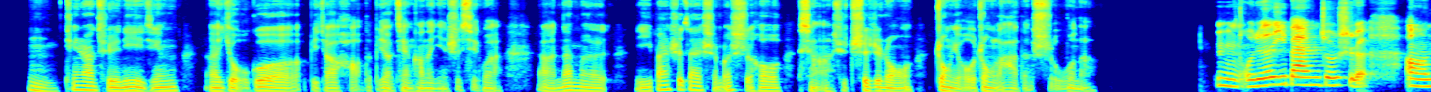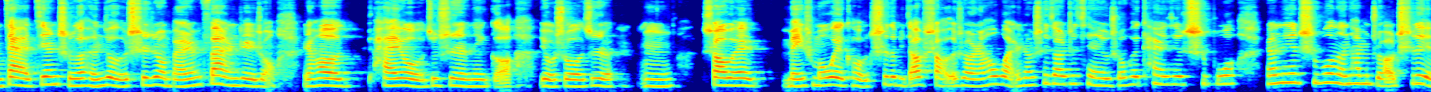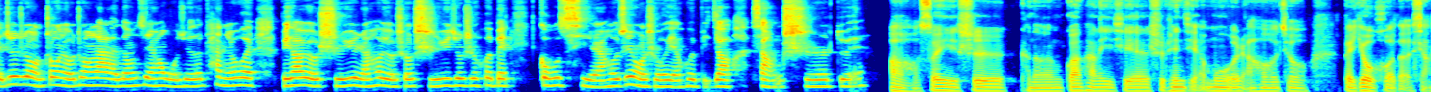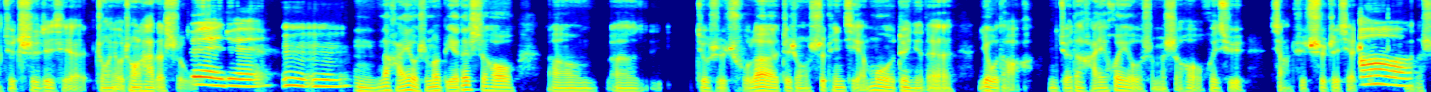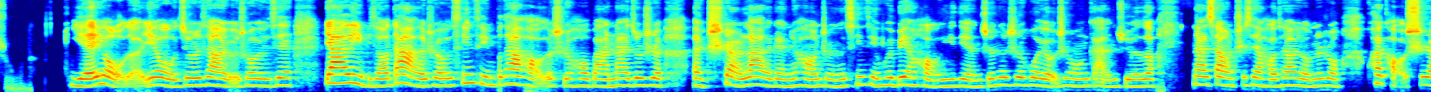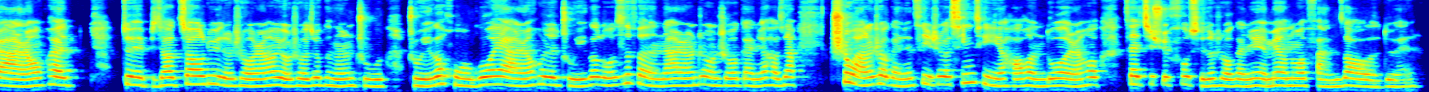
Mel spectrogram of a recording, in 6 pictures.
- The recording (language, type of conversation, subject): Chinese, advice, 你为什么总是难以养成健康的饮食习惯？
- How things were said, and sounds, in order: other background noise; other noise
